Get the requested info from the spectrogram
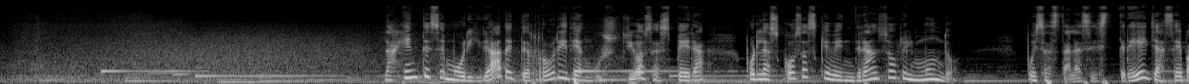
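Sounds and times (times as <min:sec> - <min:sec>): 
ocean waves roaring: 0:00.0 - 0:07.4
sustained low musical tones: 0:01.0 - 0:10.3
speech: 0:03.8 - 0:09.7, 0:10.3 - 0:11.8.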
